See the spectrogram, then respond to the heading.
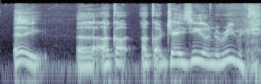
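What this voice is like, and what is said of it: Imitates another person's voice. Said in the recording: “My impression... It's like he's right here with us.”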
